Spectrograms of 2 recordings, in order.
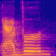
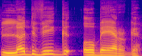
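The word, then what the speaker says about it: Ludvig Åberg: Yeah, but I just decided to spice things up with Adverb, the the Swedish guy.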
